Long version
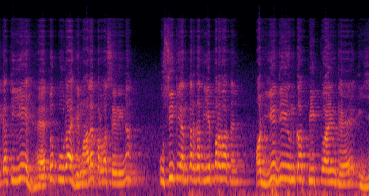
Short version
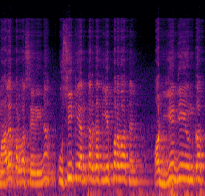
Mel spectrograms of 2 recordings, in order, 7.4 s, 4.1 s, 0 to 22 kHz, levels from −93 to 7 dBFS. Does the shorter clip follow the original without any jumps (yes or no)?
no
